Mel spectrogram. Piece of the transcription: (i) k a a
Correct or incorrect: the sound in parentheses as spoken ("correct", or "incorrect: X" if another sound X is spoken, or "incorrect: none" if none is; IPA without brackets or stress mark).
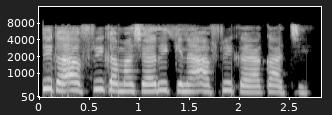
correct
